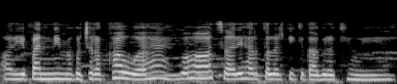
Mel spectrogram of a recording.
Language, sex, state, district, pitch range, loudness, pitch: Hindi, female, Madhya Pradesh, Umaria, 230-255 Hz, -15 LUFS, 245 Hz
